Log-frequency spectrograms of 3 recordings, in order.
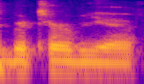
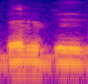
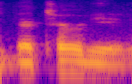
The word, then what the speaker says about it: Beterbiev: So it is Beterbiev. I've been saying it wrong. I said Beterbiev. It's Beterbiev.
